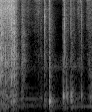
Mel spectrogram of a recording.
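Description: Split decks of playing cards are shuffled, giving a soft riffle followed by a few brisk, quiet clicks and flutters of the cards.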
